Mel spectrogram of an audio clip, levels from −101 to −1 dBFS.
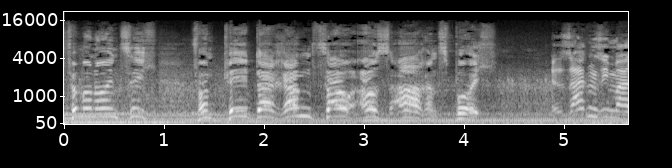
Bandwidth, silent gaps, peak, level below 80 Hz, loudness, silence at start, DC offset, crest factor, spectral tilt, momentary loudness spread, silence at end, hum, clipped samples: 15 kHz; none; 0 dBFS; -32 dBFS; -17 LUFS; 0 s; under 0.1%; 18 dB; -4 dB/octave; 10 LU; 0 s; none; under 0.1%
